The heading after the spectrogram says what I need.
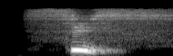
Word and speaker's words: six: But we say sis sis. And this is pronouncing the x like a s.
